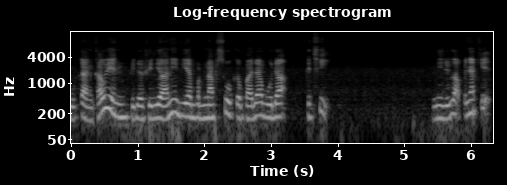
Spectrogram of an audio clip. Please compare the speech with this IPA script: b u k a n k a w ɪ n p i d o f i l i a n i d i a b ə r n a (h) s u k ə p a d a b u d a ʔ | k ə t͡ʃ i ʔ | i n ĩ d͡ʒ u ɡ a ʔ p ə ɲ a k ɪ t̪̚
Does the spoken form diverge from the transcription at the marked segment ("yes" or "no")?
yes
